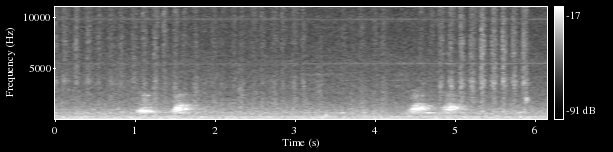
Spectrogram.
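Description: A paintbrush scrapes softly across canvas.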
